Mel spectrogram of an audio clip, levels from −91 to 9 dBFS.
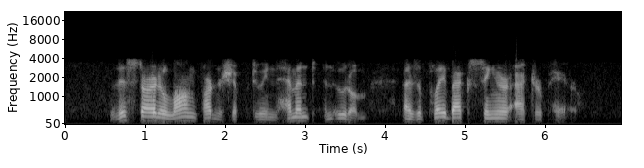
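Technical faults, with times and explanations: Nothing stood out on listening, beyond the narrow bandwidth of the mobile line this speech was carried over.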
